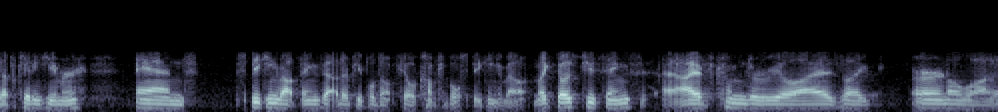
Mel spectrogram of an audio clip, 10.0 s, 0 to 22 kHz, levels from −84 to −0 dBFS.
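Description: Throughout, the speech carries the signature of the GSM full-rate codec. The spectrum is confined to a telephone band of roughly 200 Hz to 3.4 kHz, with nothing above 3.7 kHz, and the damage is plainly audible as a buzzy, gravelly roughness. The codec fits the voice to a vocal-tract model driven by a sparse, regularly spaced pulse train, which fits a 13 kbps GSM stream. That coarse excitation is what gives the voice its grainy edge.

From 6.41 s to the end, the pace drops abruptly to roughly half speed (0.52×) while the pitch stays where it was. The slowed section drags. The likely cause is a time-stretch applied to fit a target length, where short segments are repeated to lengthen the audio without shifting its pitch.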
